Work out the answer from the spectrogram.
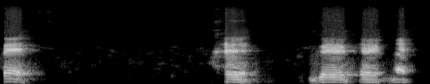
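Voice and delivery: कै, खे, गे, खे, मै each said separately and clearly; teacher demonstrating velar sounds कै खे गे; sounding out consonants. Shown as a demonstration. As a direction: sound out कै खे गे one by one from the throat. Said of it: "मैं ये बोलता हूँ".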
